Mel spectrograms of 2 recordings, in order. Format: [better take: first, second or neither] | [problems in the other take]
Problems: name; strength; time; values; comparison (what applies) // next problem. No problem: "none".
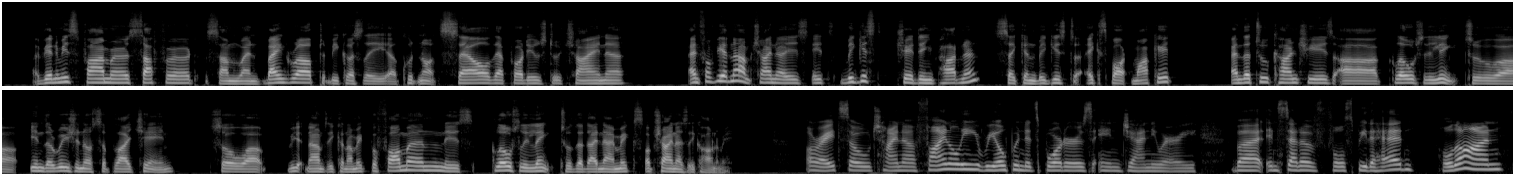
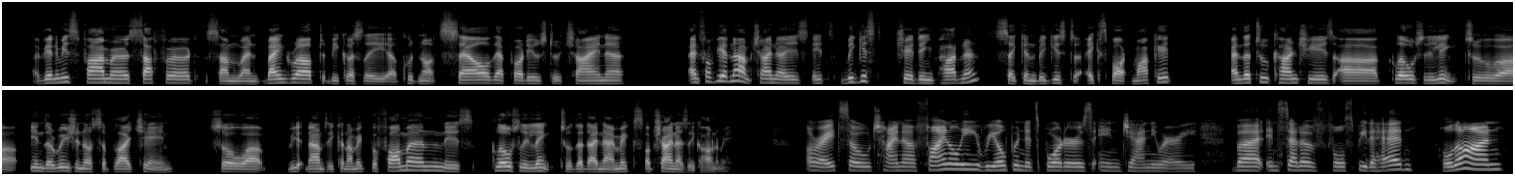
first | thin; somewhat; fading below 350 Hz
